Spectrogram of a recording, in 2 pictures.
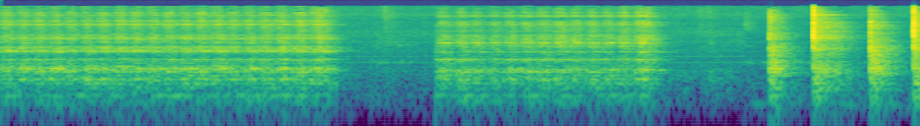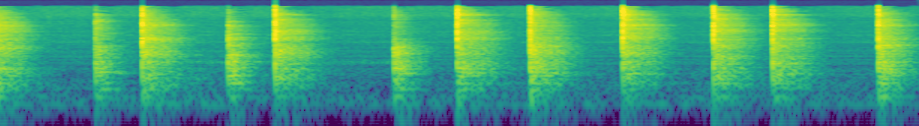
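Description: Two long strokes of a file scraping along the edge of a steel plate held in a vise, the steel ringing as it is filed. Then a small hammer taps the steel edge about fifteen times, roughly twice a second, each blow ringing briefly.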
